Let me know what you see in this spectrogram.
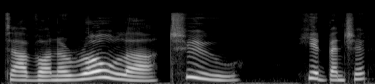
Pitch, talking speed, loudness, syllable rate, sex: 225 Hz, 65 wpm, -17 LUFS, 3.6 syllables/s, female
